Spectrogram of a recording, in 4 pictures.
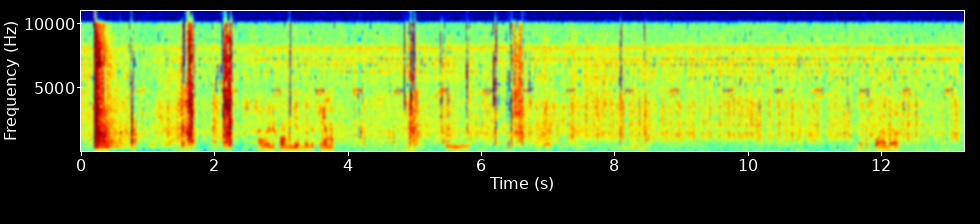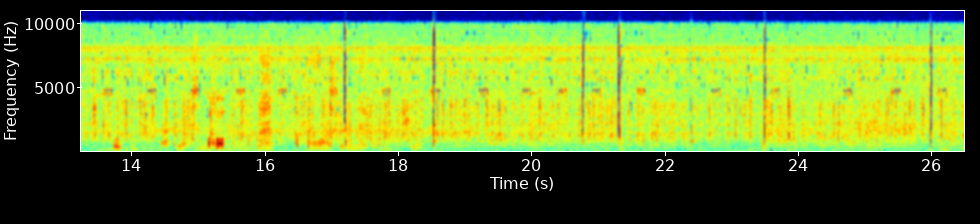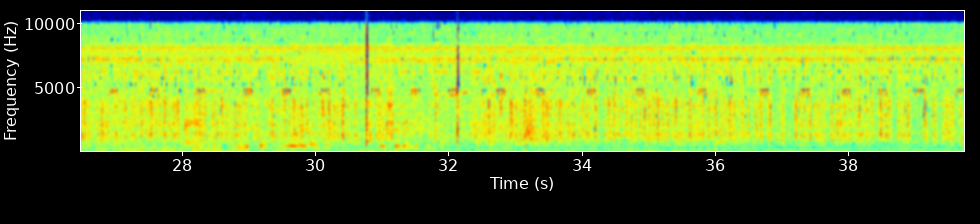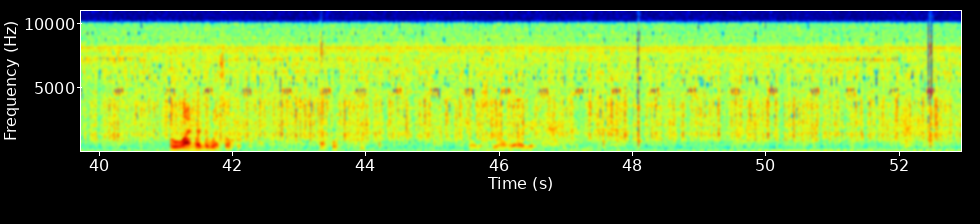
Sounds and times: Speech: 0:02.6 - 0:03.8, 0:05.5 - 0:05.9, 0:11.7 - 0:12.3, 0:16.5 - 0:18.4, 0:28.8 - 0:30.2, 0:31.0 - 0:31.8, 0:41.1 - 0:42.2, 0:45.6 - 0:46.8.

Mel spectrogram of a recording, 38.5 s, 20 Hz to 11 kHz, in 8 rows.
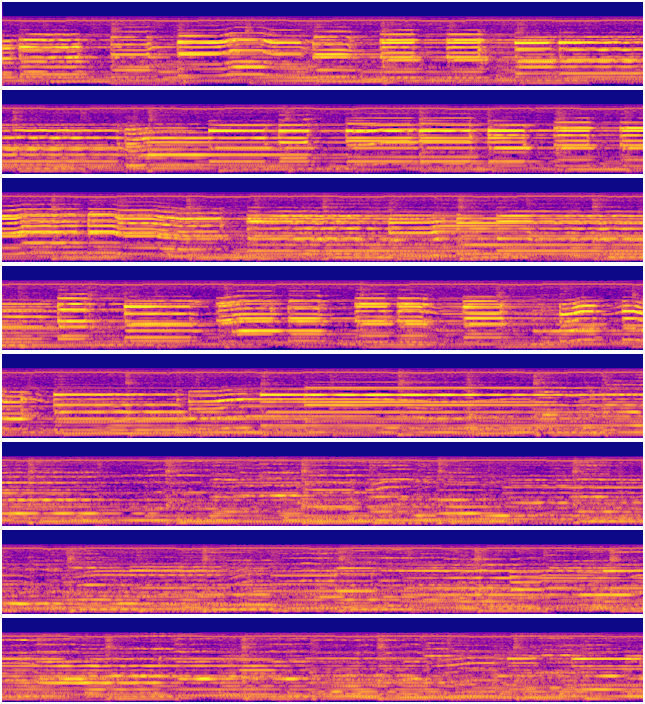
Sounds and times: Keyboard (musical): 0:00.0 - 0:38.4
Steel guitar, slide guitar: 0:00.0 - 0:38.4.

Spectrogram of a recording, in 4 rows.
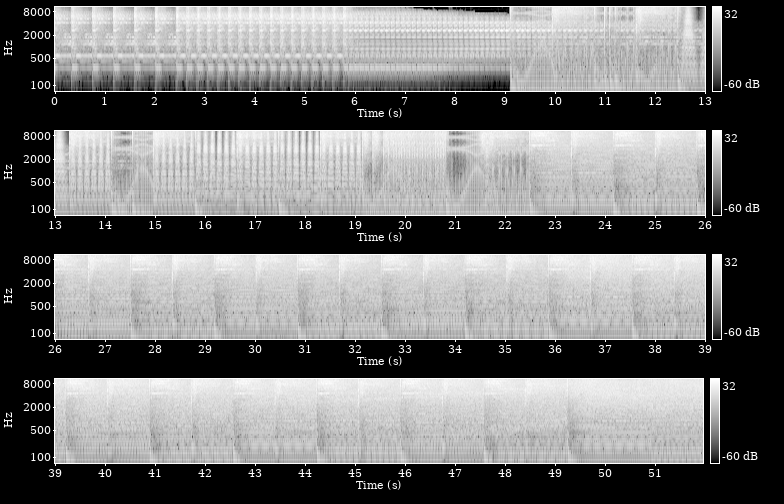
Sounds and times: Dubstep: 0:00.0 - 0:51.9.

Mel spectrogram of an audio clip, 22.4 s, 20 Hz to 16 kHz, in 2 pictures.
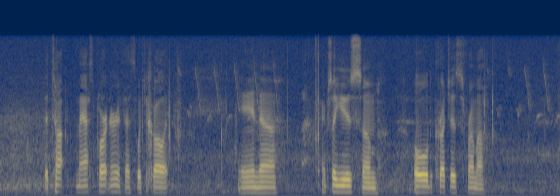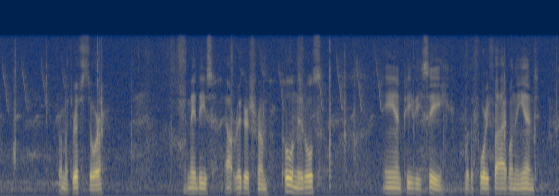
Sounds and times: Speech: 0:00.9 - 0:03.4, 0:04.8 - 0:05.6, 0:06.4 - 0:07.7, 0:08.3 - 0:09.8, 0:12.4 - 0:13.4, 0:14.9 - 0:17.7, 0:18.8 - 0:22.0
Bird: 0:03.4 - 0:06.7, 0:09.6 - 0:14.3, 0:15.3 - 0:20.7.

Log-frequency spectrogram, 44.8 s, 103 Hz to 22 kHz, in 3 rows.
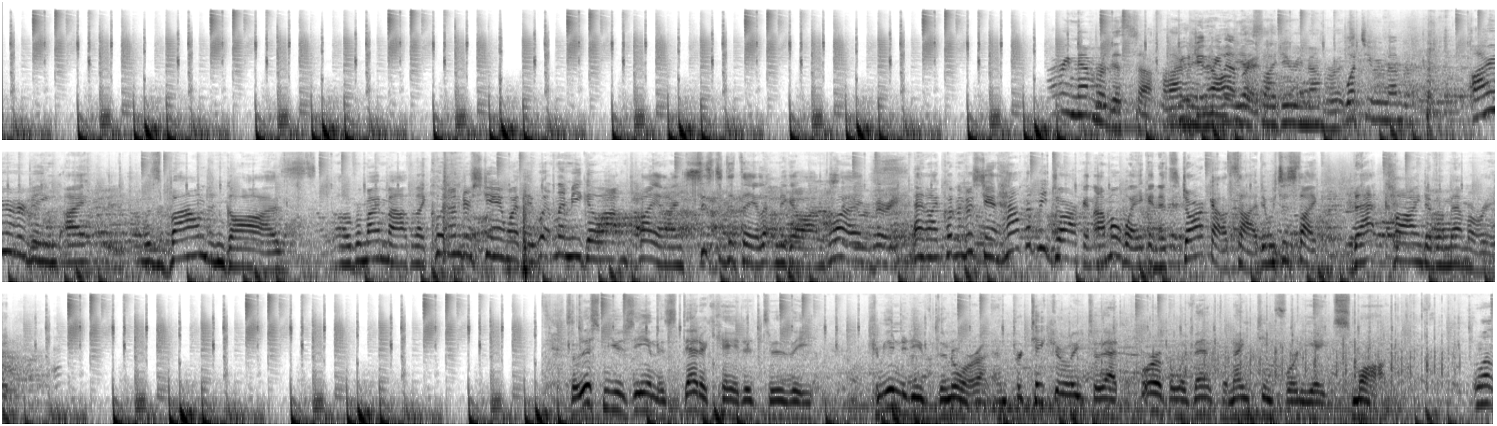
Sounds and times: Music: 0:00.0 - 0:44.7
Female speech, woman speaking: 0:10.5 - 0:30.0, 0:44.6 - 0:44.7.

